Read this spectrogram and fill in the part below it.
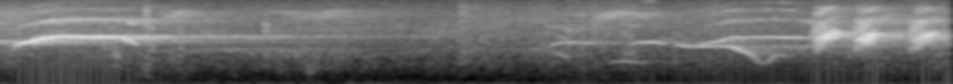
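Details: Common green magpie calling for a mate: a long level whistle, then after a gap a series of down-slurred and wavering whistles ending in quick buzzy chattering notes, in a quiet natural setting.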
